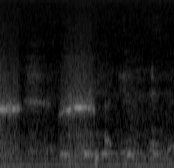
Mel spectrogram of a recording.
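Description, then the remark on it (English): Someone whistles a short, wavering melody in sustained high notes during a church offertory, heard faintly over a low background hum with no talking. “And then she whistled.”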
